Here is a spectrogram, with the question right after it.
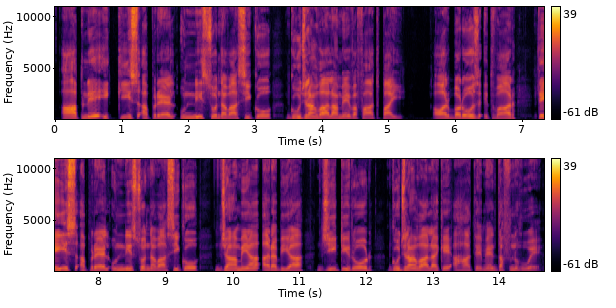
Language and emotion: Urdu, neutral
